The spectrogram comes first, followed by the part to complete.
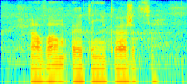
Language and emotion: Russian, sad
